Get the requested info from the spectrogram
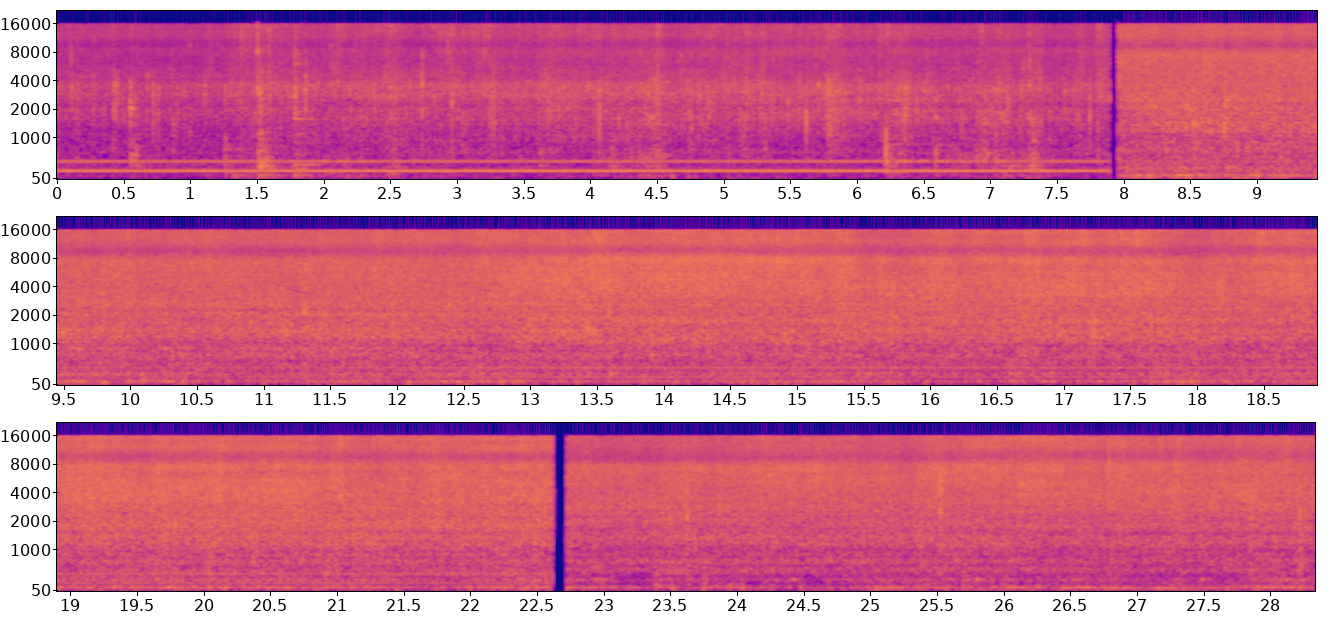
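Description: Chicken pieces sizzling as they fry in hot mustard oil in an iron kadai, with a wooden spatula scraping and stirring through them. The sizzle becomes louder and denser about eight seconds in, and a steady low hum runs under the first part.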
